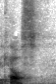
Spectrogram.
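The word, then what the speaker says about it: Kelce: Actually, did you know his name is pronounced Kels and not Kelsey? – I've heard this. – There's an interview with him where they asked him how to actually pronounce his last name. He's like, it's actually Kels, but everyone says Kelsey, so I got tired of fighting it, so it's Kelsey now.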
